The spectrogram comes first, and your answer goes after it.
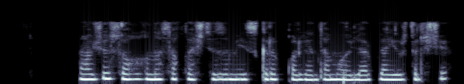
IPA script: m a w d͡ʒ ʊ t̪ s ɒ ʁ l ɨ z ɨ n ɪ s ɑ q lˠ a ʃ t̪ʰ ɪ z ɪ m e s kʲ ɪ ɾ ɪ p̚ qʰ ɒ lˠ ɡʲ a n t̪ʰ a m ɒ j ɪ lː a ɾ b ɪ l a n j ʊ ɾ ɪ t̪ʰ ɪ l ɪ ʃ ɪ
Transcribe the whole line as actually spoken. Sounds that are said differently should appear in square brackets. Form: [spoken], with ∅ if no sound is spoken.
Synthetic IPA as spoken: m a w d͡ʒ ʊ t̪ s ɒ ʁ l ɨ [ʁ] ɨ n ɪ s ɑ q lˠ a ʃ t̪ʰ ɪ z ɪ m e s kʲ ɪ ɾ ɪ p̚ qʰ ɒ lˠ ɡʲ a n t̪ʰ a m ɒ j ɪ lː a ɾ b ɪ l a n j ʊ ɾ ɪ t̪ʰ ɪ l ɪ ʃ ɪ

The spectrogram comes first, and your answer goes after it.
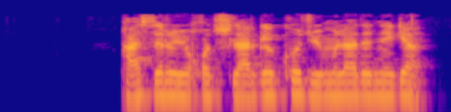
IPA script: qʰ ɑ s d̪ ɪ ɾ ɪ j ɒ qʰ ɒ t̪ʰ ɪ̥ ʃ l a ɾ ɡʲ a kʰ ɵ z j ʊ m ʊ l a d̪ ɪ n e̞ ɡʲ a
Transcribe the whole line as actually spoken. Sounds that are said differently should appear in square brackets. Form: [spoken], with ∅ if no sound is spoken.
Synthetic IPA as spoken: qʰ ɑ s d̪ ɪ ɾ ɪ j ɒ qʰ ɒ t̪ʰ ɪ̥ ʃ l a ɾ ɡʲ a kʰ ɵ z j ʊ m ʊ l a d̪ ɪ n e̞ ɡʲ a

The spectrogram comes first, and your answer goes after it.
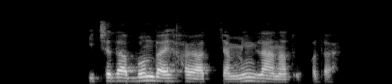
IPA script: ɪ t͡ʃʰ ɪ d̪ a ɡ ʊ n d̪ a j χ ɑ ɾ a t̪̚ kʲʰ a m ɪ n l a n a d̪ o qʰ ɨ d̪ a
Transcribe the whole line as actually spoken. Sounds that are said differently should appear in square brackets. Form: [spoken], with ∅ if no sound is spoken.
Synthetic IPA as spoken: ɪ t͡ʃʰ ɪ d̪ a [b] ʊ n d̪ a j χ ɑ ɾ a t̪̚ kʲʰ a m ɪ [ŋ] l a n a [t̪] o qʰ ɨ d̪ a

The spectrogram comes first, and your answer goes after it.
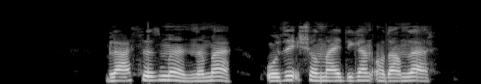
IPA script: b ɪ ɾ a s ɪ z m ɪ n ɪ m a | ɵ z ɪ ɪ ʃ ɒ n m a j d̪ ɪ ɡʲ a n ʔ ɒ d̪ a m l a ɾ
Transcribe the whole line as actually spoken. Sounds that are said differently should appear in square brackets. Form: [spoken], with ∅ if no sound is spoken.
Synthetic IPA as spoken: b ɪ [l] a s ɪ z m ɪ n ɪ m a | ɵ z ɪ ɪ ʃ ɒ n m a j d̪ ɪ ɡʲ a n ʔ ɒ d̪ a m l a ɾ

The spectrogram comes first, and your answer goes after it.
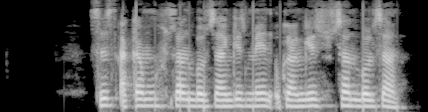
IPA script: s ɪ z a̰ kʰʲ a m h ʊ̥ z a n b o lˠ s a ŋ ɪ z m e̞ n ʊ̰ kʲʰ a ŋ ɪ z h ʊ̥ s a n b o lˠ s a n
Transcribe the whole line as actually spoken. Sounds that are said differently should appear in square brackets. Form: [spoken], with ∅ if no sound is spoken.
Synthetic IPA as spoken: s ɪ z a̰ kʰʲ a m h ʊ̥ [s] a n b o lˠ s a ŋ ɪ z m e̞ n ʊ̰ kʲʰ a ŋ ɪ z h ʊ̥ s a n b o lˠ s a n

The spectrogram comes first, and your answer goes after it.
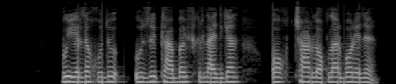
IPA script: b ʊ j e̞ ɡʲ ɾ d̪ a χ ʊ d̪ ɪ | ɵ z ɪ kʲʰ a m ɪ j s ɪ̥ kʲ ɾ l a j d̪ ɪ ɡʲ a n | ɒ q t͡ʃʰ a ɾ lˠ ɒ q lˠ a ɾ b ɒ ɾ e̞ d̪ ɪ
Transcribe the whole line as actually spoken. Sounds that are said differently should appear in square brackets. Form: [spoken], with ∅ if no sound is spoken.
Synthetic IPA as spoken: b ʊ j e̞ [∅] ɾ d̪ a χ ʊ d̪ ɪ | ɵ z ɪ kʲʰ a [b] ɪ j [f] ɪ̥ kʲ ɾ l a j d̪ ɪ ɡʲ a n | ɒ q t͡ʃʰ a ɾ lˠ ɒ q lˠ a ɾ b ɒ ɾ e̞ d̪ ɪ

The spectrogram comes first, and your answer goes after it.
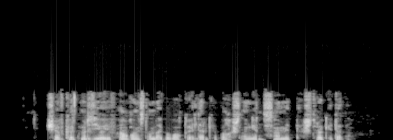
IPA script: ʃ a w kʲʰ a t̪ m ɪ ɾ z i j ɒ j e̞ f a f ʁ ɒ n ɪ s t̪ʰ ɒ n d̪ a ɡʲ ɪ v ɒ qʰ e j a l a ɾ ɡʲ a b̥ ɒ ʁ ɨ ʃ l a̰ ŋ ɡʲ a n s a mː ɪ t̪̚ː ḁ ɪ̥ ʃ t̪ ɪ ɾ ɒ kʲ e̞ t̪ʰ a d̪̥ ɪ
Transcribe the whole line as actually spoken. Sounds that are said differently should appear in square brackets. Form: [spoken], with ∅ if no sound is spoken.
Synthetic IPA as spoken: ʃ a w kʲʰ a t̪ m ɪ ɾ z i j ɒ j e̞ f a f ʁ ɒ n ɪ s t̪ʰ ɒ n d̪ a ɡʲ ɪ v ɒ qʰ e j a l a ɾ ɡʲ a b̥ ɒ ʁ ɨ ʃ l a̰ ŋ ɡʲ a n s a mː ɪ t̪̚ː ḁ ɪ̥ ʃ t̪ ɪ ɾ ɒ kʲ e̞ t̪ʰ a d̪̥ ɪ

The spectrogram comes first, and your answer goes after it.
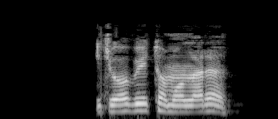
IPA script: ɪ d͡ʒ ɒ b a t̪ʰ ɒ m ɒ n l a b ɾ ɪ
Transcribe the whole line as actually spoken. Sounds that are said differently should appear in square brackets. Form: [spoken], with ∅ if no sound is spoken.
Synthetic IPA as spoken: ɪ d͡ʒ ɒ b [i] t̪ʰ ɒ m ɒ n l a [∅] ɾ ɪ

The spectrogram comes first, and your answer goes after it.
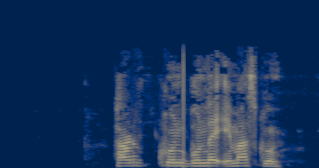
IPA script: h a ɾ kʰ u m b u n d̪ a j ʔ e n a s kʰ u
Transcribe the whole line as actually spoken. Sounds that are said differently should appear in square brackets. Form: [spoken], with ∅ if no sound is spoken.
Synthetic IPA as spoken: h a ɾ kʰ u [n] b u n d̪ a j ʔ e [m] a s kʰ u

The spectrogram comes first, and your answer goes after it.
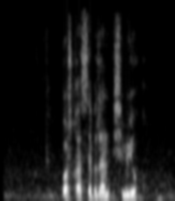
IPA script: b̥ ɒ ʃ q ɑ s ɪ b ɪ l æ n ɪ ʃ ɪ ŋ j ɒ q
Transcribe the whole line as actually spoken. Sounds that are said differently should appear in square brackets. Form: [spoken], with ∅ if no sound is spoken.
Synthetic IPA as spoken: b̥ ɒ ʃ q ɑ s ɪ b ɪ l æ n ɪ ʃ ɪ [m] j [o] q

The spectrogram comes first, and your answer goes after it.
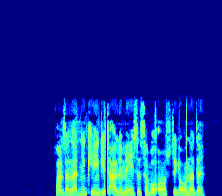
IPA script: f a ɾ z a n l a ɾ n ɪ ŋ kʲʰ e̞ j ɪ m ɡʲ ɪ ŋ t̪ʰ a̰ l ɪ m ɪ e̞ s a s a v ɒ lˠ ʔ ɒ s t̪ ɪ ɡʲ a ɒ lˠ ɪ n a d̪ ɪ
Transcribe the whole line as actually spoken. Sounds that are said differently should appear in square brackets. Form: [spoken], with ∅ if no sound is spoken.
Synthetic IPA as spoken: f a ɾ z a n l a ɾ n ɪ ŋ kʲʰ e̞ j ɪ [ŋ] ɡʲ ɪ [∅] t̪ʰ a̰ l ɪ m ɪ e̞ s a s a v ɒ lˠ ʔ ɒ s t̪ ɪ ɡʲ a ɒ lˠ ɪ n a d̪ ɪ

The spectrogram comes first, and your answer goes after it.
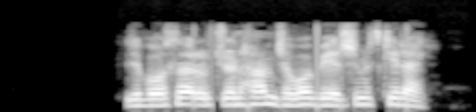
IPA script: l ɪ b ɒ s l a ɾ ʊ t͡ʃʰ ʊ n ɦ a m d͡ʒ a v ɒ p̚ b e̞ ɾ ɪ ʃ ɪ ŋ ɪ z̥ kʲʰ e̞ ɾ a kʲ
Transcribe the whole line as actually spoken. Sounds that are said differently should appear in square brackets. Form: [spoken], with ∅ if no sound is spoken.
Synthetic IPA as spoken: l ɪ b ɒ s l a ɾ ʊ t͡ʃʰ ʊ n ɦ a m d͡ʒ a v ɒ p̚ b e̞ ɾ ɪ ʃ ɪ [m] ɪ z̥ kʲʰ e̞ ɾ a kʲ

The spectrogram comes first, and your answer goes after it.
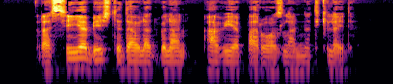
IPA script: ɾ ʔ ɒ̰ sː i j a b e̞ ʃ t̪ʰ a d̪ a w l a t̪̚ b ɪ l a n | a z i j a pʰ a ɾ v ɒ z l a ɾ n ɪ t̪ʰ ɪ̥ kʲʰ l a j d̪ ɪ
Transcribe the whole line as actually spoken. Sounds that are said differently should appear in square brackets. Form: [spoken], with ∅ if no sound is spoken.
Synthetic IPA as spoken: ɾ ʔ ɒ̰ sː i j a b e̞ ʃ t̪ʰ a d̪ a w l a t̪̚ b ɪ l a n | a [v] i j a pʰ a ɾ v ɒ z l a ɾ n ɪ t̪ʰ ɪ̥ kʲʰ l a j d̪ ɪ

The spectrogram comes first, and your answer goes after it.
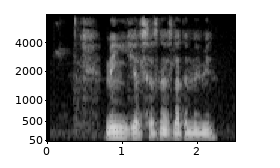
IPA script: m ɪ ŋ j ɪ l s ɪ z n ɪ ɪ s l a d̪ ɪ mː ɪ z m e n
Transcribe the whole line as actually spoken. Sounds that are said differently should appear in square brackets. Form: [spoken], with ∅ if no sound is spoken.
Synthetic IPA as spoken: m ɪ ŋ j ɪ l s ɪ z n ɪ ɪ [z] l a d̪ ɪ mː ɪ [∅] m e n

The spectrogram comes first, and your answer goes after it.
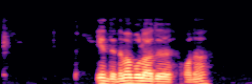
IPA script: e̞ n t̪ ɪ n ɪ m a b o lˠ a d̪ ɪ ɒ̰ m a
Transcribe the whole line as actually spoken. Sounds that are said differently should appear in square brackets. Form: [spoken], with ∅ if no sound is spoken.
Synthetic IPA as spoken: e̞ n [d̪] ɪ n ɪ m a b o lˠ a d̪ ɪ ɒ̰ [n] a

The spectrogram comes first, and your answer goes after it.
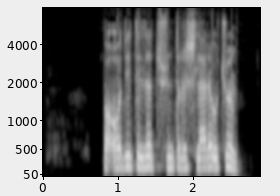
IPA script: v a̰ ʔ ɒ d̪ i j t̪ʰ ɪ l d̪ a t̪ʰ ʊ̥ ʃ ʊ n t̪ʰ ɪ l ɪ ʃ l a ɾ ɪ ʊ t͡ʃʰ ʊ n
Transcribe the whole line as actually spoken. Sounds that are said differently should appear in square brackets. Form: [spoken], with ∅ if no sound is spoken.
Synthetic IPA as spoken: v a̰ ʔ ɒ d̪ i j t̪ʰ ɪ l d̪ a t̪ʰ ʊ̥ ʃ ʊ n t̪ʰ ɪ [ɾ] ɪ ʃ l a ɾ ɪ ʊ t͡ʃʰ ʊ n

